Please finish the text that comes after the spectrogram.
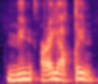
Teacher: اس میں غنہ نہیں ہوگا کیونکہ نون ساکن ہے، نون ساکن کے بعد عین حروف حلقی میں سے ہے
